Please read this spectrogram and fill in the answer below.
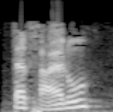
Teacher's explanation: الكلمة كلها مرققة والفاء فيها الهمس، واللام فيها مد طبيعي وصلا ووقفا. تفعلوا يعني نقف عليها بالمد الطبيعي، وأيضا في حال الوصل هو مد طبيعي أيضا.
